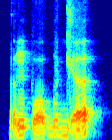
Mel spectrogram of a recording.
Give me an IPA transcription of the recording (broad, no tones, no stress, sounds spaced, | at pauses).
ɾ ə̰ m p o̰ b ə ɡʲ ə̰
